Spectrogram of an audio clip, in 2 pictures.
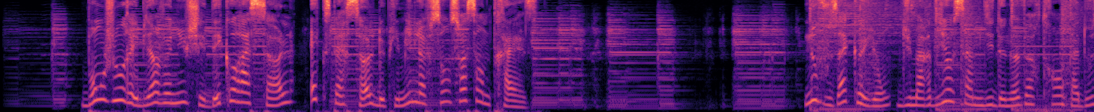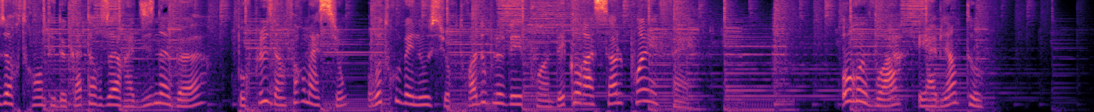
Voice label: Voicemail Energetic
